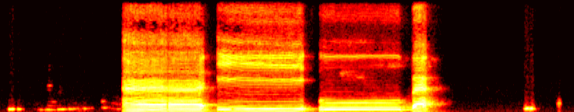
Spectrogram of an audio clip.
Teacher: makhrajnya alhalqu tenggorokan dari hamzah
